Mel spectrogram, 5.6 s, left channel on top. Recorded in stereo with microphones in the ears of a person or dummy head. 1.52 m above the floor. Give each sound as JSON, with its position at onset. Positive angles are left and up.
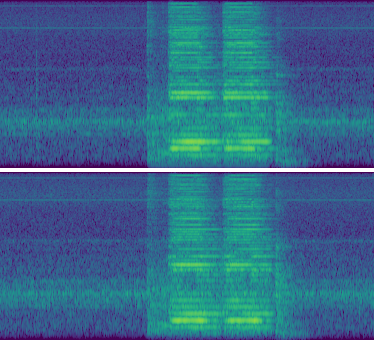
{"t": 2.2, "sound": "an alarm", "side_deg": 35, "distance_m": 1.6}
{"t": 4.1, "sound": "a thud", "side_deg": -20, "distance_m": 5.0}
